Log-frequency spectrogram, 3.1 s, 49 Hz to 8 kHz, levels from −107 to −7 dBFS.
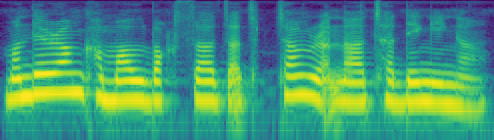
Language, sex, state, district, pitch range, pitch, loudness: Garo, female, Meghalaya, West Garo Hills, 200-235 Hz, 210 Hz, -14 LUFS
